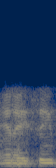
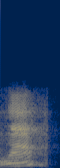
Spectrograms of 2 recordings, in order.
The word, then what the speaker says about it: NAC: you the next is I think it's pronounced Matt it's not NAC but knack is that correct knack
